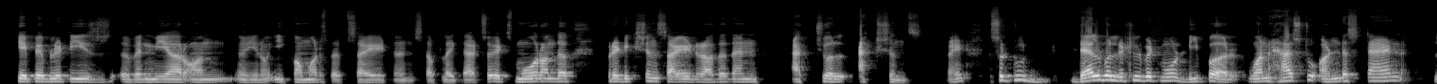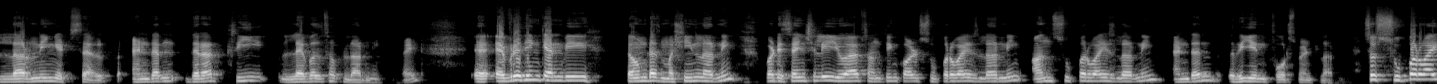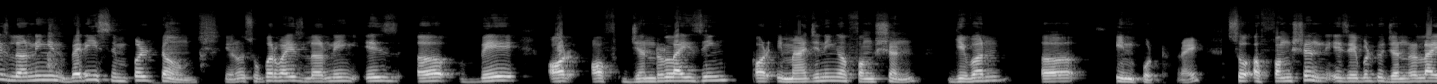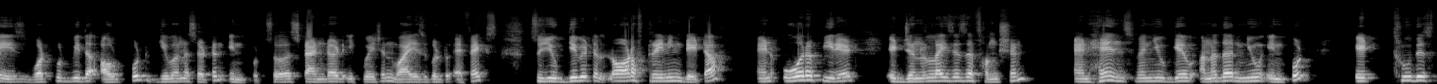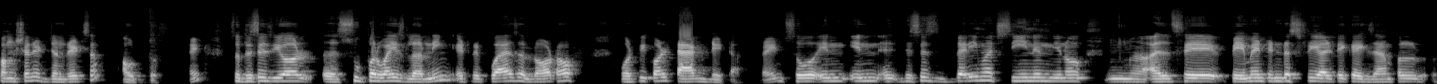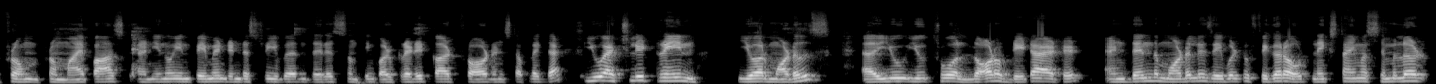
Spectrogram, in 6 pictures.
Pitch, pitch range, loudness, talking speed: 145 Hz, 130-165 Hz, -18 LUFS, 170 wpm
